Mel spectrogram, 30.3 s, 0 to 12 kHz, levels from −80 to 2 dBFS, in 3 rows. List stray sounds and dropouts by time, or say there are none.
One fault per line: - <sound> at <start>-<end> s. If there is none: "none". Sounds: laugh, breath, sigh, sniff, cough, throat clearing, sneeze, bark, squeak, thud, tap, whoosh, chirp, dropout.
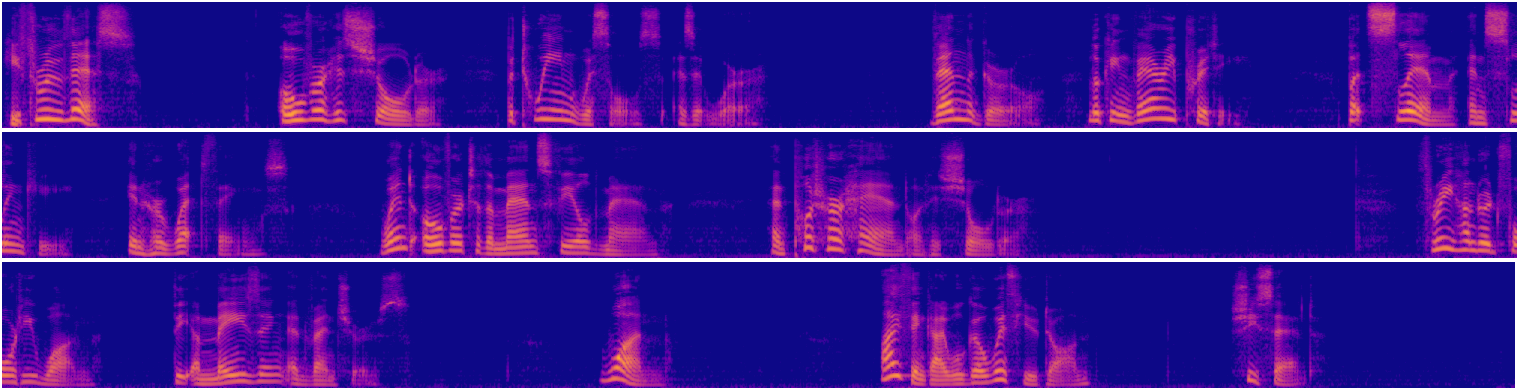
none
